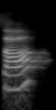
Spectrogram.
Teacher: this is dantya sa, to touch your teeth and produce this sa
